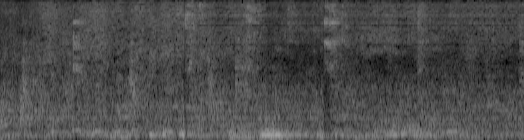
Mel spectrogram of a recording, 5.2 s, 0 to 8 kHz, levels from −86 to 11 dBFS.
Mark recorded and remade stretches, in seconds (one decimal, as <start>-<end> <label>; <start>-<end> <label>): 0.0-1.8 recorded; 1.8-5.2 remade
